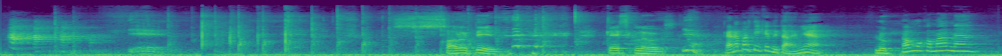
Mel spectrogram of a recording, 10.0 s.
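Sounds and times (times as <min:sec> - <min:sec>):
hands clapping: 0:00.5 - 0:06.0
speech: 0:01.3 - 0:01.9, 0:04.0 - 0:05.4, 0:06.1 - 0:10.0
laughter: 0:04.8 - 0:06.0.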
